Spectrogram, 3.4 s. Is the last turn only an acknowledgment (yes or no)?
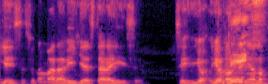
yes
